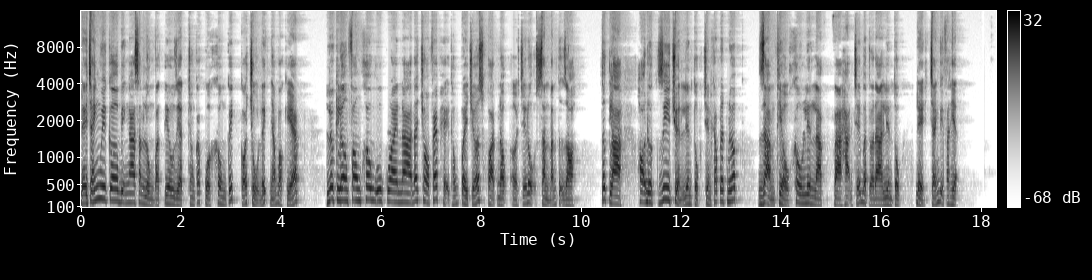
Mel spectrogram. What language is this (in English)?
Vietnamese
